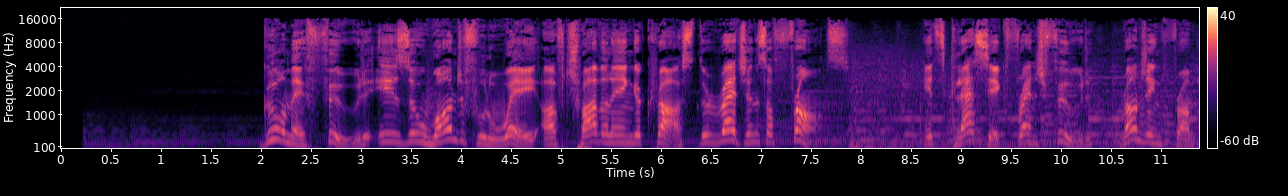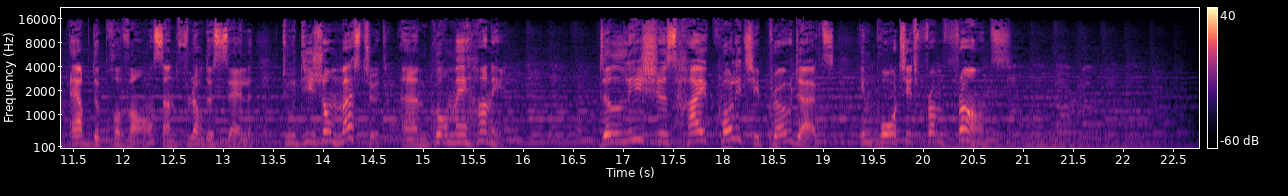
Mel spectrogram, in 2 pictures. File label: english brit light medium enthousiaste; voix off masculine; voix off masculine naturelle, posée, souriante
